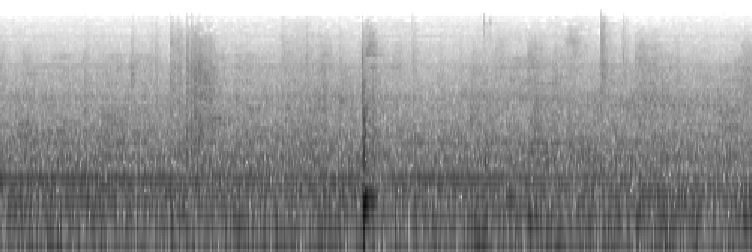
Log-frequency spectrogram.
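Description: Steady background rumble with a constant hum tone, and one sharp knock about three seconds in.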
